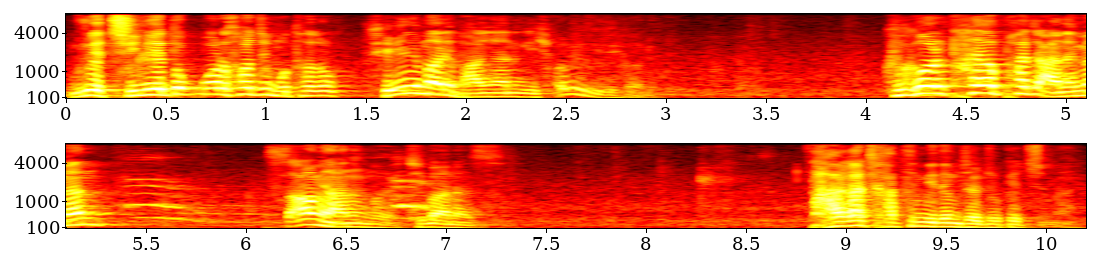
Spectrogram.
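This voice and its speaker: A middle-aged man leads a Bible study, preaching with lively energy. His voice sits fairly high. He jumps between quiet asides and loud acted-out lines when he quotes scripture. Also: fast talker, pauses often, a little hiss or hum. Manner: animated, acts out scripture quotes with sudden shifts in pitch and loudness.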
